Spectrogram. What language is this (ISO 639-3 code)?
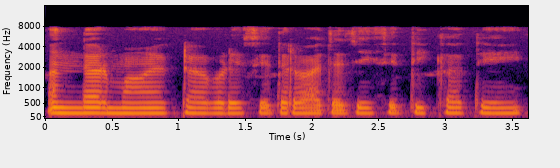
hne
